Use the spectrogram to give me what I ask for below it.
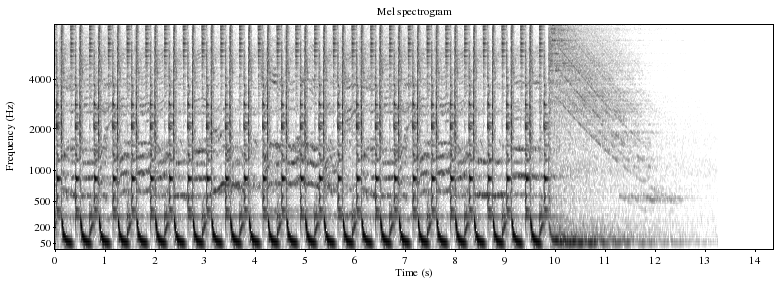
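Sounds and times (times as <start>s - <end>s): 
dholki drum music mix: 0.0s - 10.6s.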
